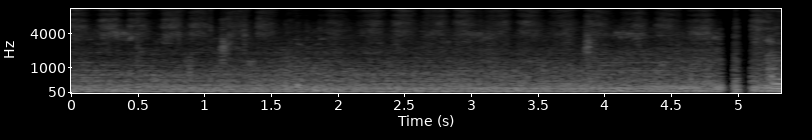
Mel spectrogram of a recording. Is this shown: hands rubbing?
yes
